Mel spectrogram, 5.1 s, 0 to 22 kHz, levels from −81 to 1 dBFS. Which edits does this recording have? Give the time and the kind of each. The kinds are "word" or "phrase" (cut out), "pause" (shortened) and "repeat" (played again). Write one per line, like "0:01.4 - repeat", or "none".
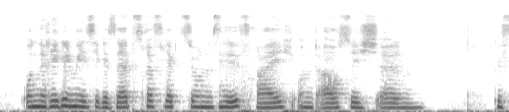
0:02.2 - word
